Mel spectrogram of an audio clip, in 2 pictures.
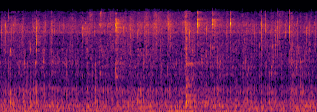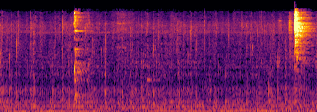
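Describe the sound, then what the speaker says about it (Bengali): Shrimp, brinjal, potato and tomato curry stirred in a pan, a soft constant sizzle broken by light spoon scrapes and taps, with one sharper clatter near the end. "একবার মিলিয়ে মিশিয়ে দিচ্ছি"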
